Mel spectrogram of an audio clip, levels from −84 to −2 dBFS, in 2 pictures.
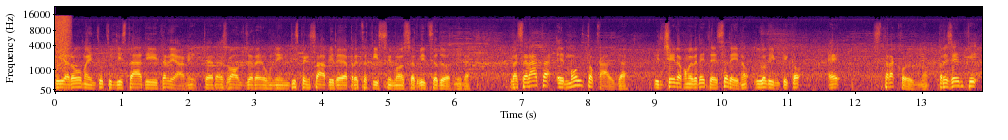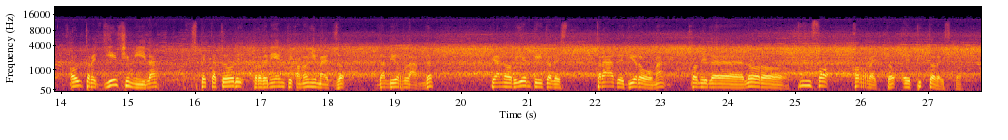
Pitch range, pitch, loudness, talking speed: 110-150 Hz, 130 Hz, -12 LUFS, 115 wpm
